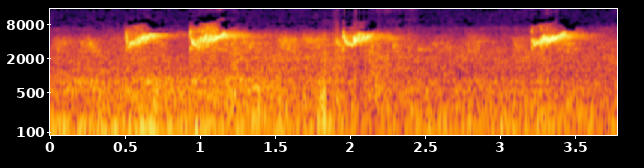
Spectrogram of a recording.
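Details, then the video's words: Sunbird lure sound for bird trapping: four loud, brief, upslurred whistles, the first two close together, then a pause before the last, over faint hiss. "Tiếng Chim Hút Mật Mồi Kích Bổi"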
